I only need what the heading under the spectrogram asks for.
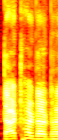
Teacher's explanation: जब तक ये जिह्वा आपकी मूर्धा में नहीं टकराएगी तब तक टाठा डाढ़ा का उच्चारण आप सही से दोस्त नहीं कर सकते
